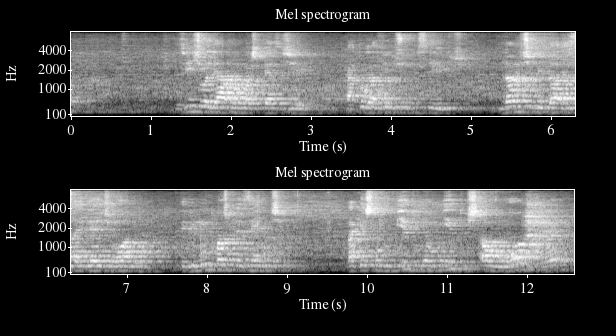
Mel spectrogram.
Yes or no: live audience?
yes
